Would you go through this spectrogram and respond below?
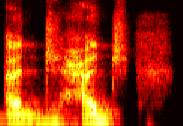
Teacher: So the sound of the Jim does not flow.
